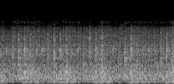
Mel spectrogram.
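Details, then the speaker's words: Tractor (transcribed as 'Farmer 35 Champion', New Holland per title) with oil-immersed brakes, mic placed outside: loud harsh grinding roar over the idle when the brake is applied, one side grabbing and the other not; low, worn brake oil, to be renewed with Atlantis UTTO oil. "यह मैंने break लगाया बहुत ही जोरो से आवाज आता है ना आपको महसूस होता होगा"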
